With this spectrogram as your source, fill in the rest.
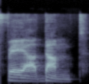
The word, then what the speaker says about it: verdammt: Se pronuncia verdammt, verdammt.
